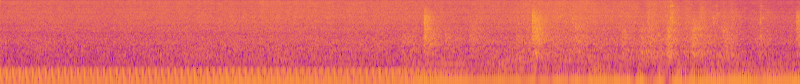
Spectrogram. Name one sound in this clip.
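Water splashes and churns under tyres.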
